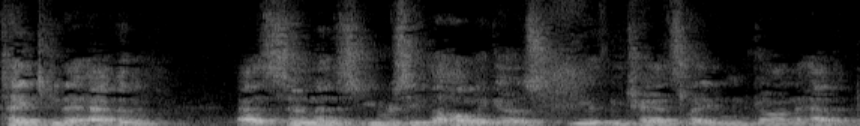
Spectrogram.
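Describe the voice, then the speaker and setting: A man speaks with lively intonation. There is audible echo from the room. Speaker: pastor. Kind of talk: sermon. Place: church.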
